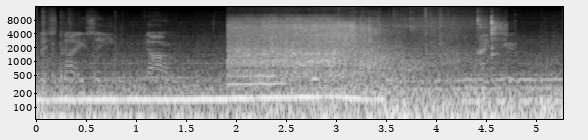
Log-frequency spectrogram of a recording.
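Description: A 2WD Mitsubishi Lancer stage rally car at the FIRM roars loudly as it accelerates, with tire squeal and a raw engine note filling the whole stretch while a voice talks over it.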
